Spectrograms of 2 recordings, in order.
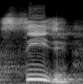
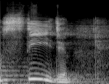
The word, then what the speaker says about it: siege: SIEGE इसे पढ़ा जाएगा सीज। क्या पढ़ा जाएगा दोस्तों, सीज।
